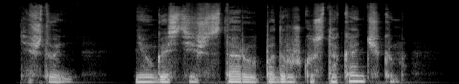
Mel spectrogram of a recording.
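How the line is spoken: Almost plaintive. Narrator (Russian): Теперь голос Ангелики звучал почти жалобно

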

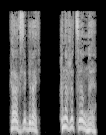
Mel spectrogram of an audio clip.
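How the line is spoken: Stunned exclamation. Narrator (Russian): воскликнул ошарашенный голый индеец

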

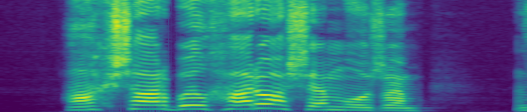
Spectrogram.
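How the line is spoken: Shouting. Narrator (Russian): закричал Алим

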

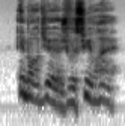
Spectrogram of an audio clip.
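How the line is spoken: Exclaimed. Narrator (French): s'écria Renaud

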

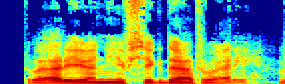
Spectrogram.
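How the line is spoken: Sighing. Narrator (Russian): вздохнул я

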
